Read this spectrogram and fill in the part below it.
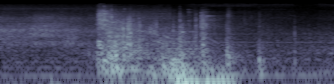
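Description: A heavy metal door slides open with a rumbling whoosh.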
